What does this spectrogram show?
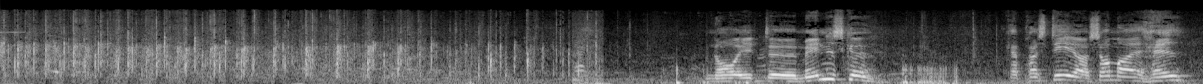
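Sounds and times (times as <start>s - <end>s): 
audience applause: 0.0s - 6.1s
speech: 7.1s - 8.8s, 10.1s - 11.9s.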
